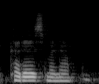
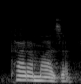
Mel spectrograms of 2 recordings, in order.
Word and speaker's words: Karamazov: lent me the brothers charesma and i lied to you and told you i read it that's a big um it's a russian novel and i probably didn't pronounce it correctly the brothers karamazov and it's a classic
